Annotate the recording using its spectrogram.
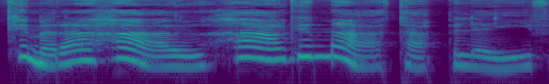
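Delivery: a lightly sung Stornoway Gaelic lilt with small pauses; lilting Lewis Gaelic phrases; Stornoway Gaelic accent. Shown as a demonstration. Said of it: "It's very much like a sing-songy kind of voice".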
